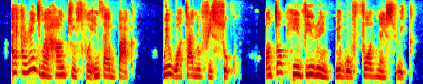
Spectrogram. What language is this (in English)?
Nigerian Pidgin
